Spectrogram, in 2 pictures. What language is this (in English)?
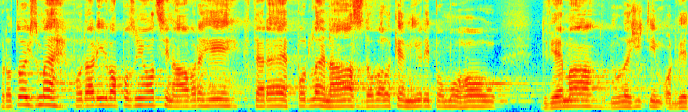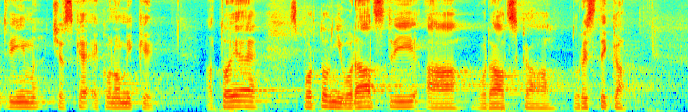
Czech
